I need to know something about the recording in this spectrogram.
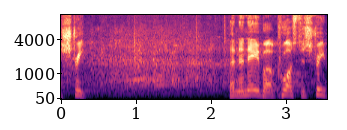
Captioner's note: audience laughing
